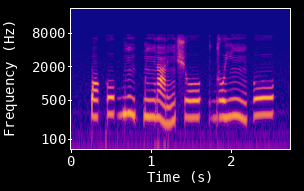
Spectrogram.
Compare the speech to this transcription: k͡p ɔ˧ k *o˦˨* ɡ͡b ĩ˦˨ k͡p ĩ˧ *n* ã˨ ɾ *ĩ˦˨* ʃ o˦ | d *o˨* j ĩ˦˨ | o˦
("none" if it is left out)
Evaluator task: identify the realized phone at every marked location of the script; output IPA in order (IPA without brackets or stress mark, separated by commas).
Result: o˦, ɾ, ĩ˨˦, o˦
